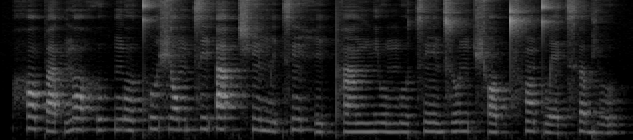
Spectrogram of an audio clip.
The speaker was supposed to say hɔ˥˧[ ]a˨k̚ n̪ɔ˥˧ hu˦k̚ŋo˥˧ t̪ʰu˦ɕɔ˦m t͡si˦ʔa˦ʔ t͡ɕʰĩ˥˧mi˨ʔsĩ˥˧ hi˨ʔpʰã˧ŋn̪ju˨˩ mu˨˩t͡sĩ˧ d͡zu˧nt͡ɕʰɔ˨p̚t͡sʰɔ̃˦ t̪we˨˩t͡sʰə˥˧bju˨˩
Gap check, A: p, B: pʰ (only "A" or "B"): A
